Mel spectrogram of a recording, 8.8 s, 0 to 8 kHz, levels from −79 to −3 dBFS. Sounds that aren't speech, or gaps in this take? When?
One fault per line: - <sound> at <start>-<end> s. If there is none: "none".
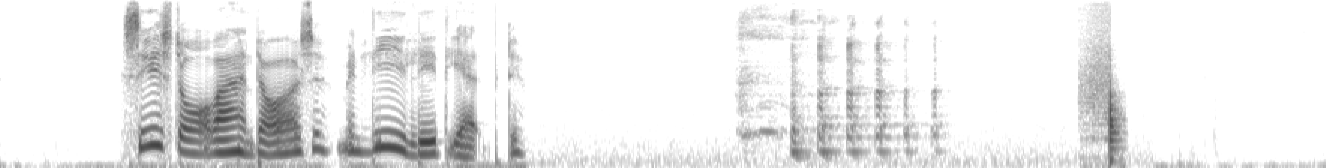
- laugh at 4.9-6.4 s
- thud at 7.2-7.5 s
